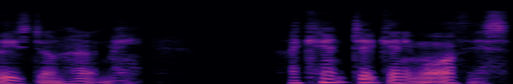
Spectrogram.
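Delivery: high, hoarse, pleading whisper. Reading a captive woman begging not to be hurt: hoarse pleading whisper. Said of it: "pleaded in a hoarse whisper".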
